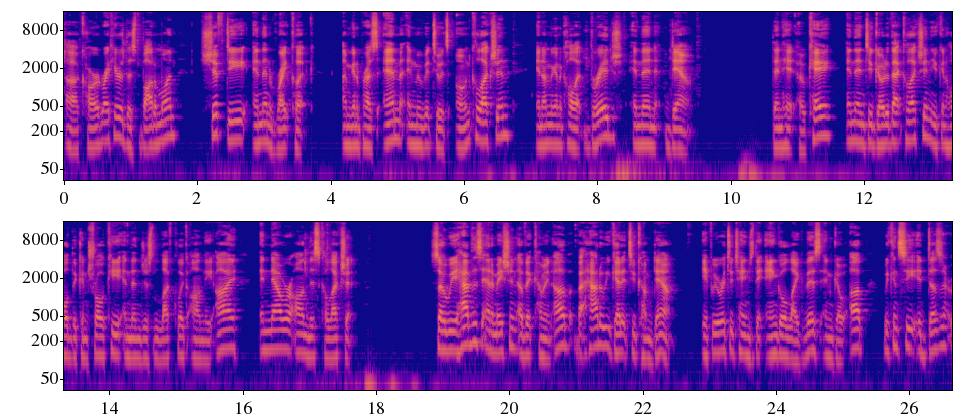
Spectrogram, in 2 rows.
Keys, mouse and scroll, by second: 0.0 shift+middle drag, 0.2-2.2 scroll up 8, 0.8 shift+middle drag, 2.2 shift+d, 4.6 m, 14.1 ctrl+click, 15.8-16.9 scroll down 12, 16.9-19.4 shift+middle drag, 19.4-22.4 drag, 22.5 scroll up 2, 23.6-26.6 drag.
